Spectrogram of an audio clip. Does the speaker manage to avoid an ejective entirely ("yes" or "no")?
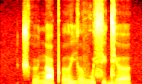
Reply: no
